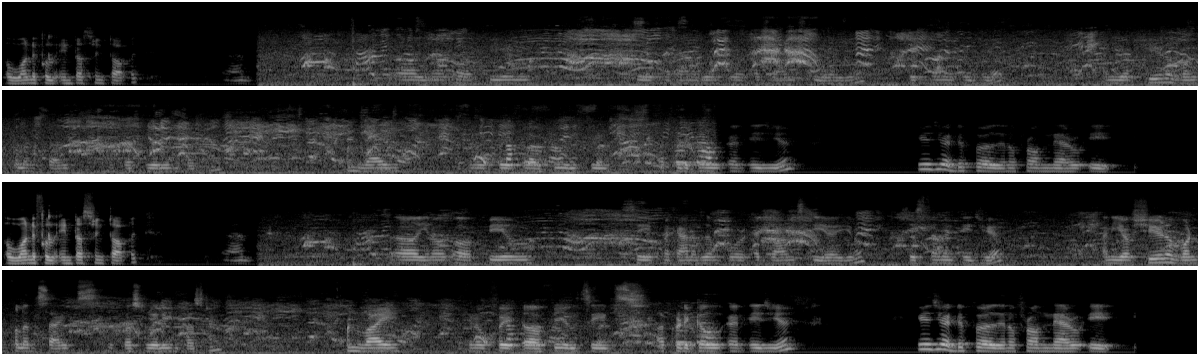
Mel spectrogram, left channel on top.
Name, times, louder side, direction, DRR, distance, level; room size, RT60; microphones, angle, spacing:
voice 1, 0.0-1.4 2.2-2.5 3.9-5.3 6.2-8.6 9.1-10.1 11.0-14.2 15.4-16.1 16.6-19.9 21.1-23.3, right 6 dB, 50° right, 0.4 m, -34 dB
sound 1, 2.5-19.1, left 4 dB, 65° left, 1.5 m, -37 dB
9.4 x 5.8 x 3.6 m
head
